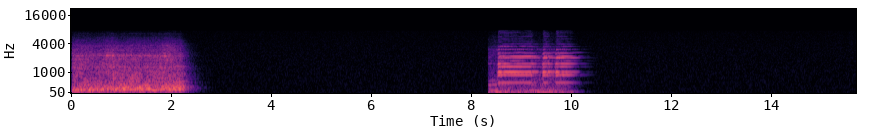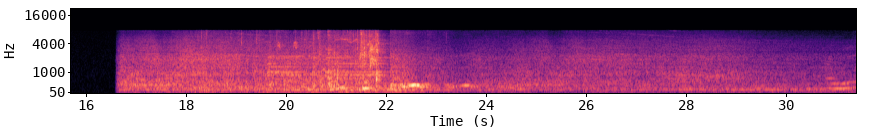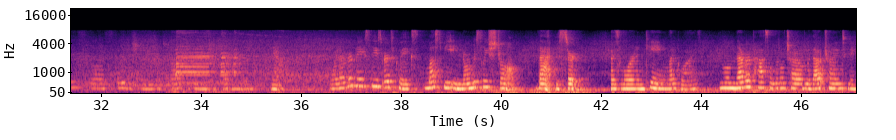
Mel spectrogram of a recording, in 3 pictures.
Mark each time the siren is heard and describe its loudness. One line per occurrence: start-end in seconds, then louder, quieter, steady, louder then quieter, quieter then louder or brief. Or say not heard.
not heard.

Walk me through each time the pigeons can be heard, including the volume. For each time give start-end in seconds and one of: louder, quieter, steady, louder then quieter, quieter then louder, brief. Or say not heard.
17.9-24.8 louder then quieter.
